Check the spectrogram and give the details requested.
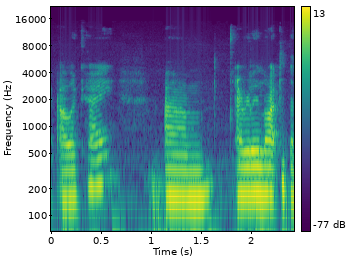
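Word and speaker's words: Alikaye: two cute little girls names put together and pronounced alakay a-l-i-k-a-y and for a boy well we might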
